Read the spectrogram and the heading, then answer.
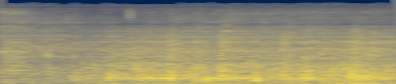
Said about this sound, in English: The Friday train from Zagreb to Vukovar is packed. It's hard to find even a standing spot in the hallway between the compartments.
